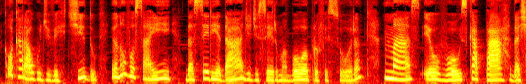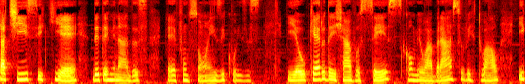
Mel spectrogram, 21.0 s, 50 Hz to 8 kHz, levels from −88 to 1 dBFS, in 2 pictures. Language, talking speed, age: Portuguese, 105 wpm, 20-39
